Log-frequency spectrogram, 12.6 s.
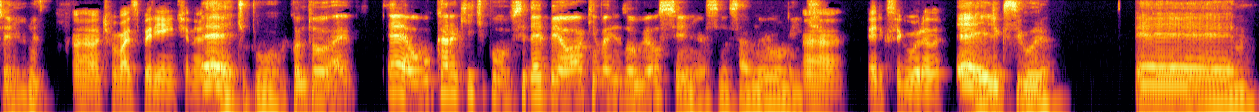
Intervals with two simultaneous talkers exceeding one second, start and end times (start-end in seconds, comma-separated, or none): none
